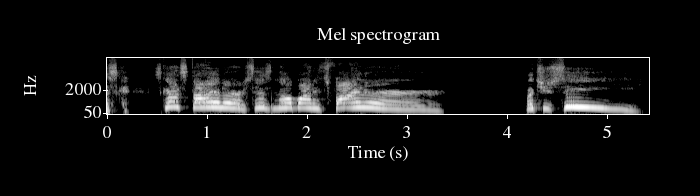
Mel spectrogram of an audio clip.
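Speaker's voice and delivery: high, slow, shouted wrestler promo voice; over-the-top Scott Steiner shout; Scott Steiner impression. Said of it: "impersonation there".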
